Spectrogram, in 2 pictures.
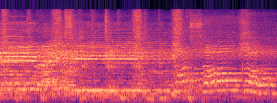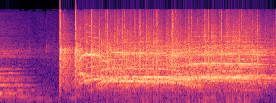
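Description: An a cappella group singing a pop arrangement, voices only, closes and dies away about four to five seconds in. Right after a single click, the audience suddenly breaks into loud cheering and clapping.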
